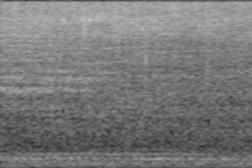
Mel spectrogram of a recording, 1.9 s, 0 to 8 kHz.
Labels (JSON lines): {"label": "anthrophony, boat engine", "recorder": "SoundTrap 500"}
